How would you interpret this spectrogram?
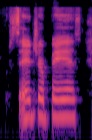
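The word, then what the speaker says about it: Saint-Tropez: So Agnifilo says, when you bought the 8-ball of Coke on St. Tropez, pronounced Sandropez, you didn't tell Mr.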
